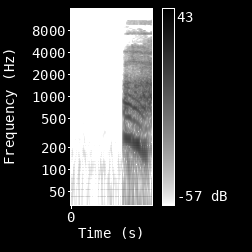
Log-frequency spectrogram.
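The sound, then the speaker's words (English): One deep, sighing breath taken by a person at the start of a talk at a support-group meeting. It begins abruptly after silence and is soft, airy and breathy. “And I'd like to just start with just a couple breaths.”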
